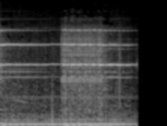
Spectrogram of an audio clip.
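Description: Steady, high, bell-like ringing tones over a low hum, swelling about a second in and cutting off suddenly just before the end.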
